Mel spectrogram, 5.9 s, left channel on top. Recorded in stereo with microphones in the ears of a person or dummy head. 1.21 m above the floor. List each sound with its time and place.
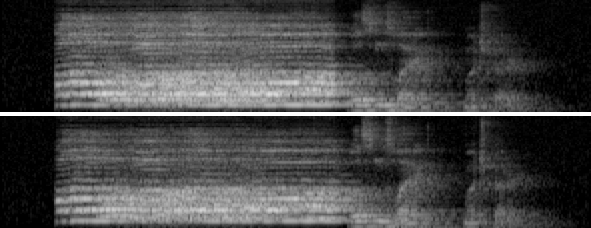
0.5 s a scream: 50° left (ahead or behind), 1.6 m; by 3.4 s 45° left (ahead or behind), 0.7 m
3.5 s a man speaking: 5° right (ahead or behind), 2 m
